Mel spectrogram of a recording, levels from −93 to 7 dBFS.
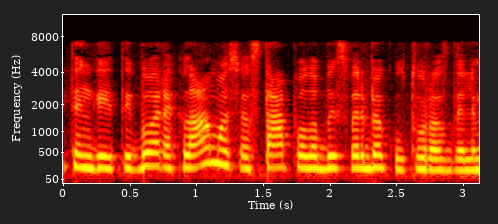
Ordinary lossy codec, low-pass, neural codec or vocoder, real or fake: AAC, 64 kbps; 7.2 kHz; none; real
